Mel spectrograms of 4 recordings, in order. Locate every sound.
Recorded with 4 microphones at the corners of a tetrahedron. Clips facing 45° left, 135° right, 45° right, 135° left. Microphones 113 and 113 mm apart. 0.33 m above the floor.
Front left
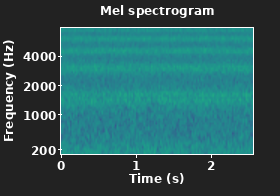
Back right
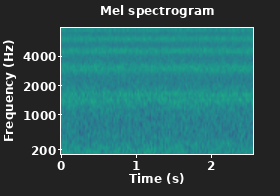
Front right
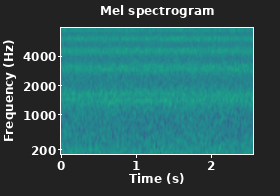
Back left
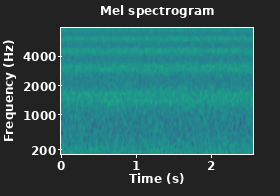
Only background noise.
